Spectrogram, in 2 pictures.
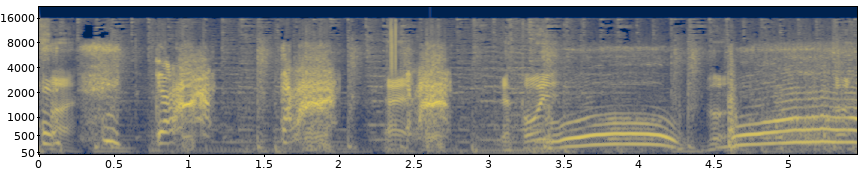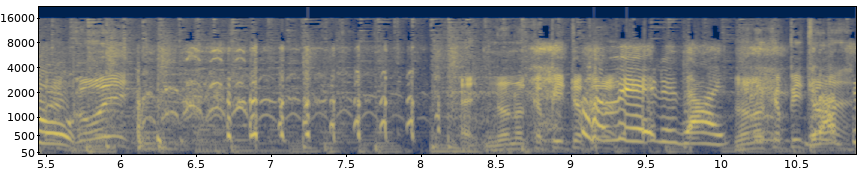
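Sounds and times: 
speech: 0.0 - 6.0, 8.5 - 10.8
person imitating a bullfrog croak: 0.8 - 2.8
laughter: 5.8 - 9.2.

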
